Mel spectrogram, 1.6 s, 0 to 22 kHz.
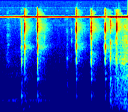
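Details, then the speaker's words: Cordless angle grinder motor (19.2 V, 7000 rpm) on a 12-24V 30A PWM dimmer set to minimum, stalled for lack of current: faint steady high whistle from the motor winding under scattered clicks; whistle vanishes at higher speeds. "Mais on entend un sifflement, et c'est l'enroulement qui siffle."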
